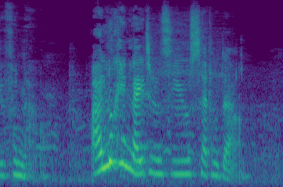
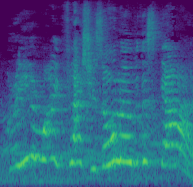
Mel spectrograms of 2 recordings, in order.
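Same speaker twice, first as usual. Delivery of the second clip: bright and thrilled, pitched up and louder; excited; 8 semitones higher, 6 dB louder than usual. Acted. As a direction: gush about the lights like a delighted child. Nurse marvelling at the sky.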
